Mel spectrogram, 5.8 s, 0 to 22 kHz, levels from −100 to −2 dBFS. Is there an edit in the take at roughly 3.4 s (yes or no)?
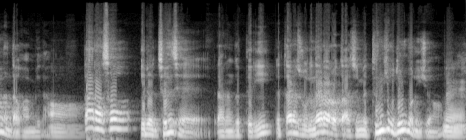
yes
